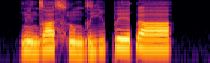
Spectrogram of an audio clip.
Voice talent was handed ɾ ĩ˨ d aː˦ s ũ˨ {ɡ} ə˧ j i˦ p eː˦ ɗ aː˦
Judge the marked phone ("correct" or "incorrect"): correct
